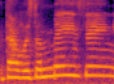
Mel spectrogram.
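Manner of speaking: high-pitched, imitated awe; amazed praise. Companion praises her after the ritual, amazed. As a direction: gush it as the impressed friend.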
